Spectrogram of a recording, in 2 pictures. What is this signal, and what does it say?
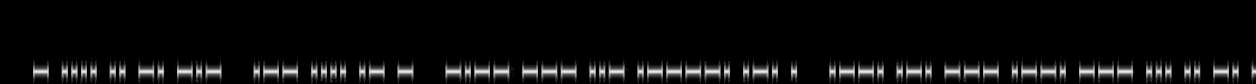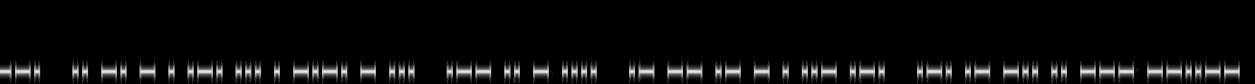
Morse code, heard as a keyed tone, about 25 wpm, 600 Hz. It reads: THINK WHAT YOU'RE PROPOSING INTERSECTS WITH AMATEUR RADIO,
